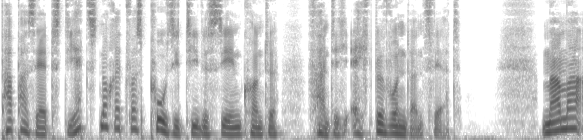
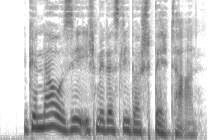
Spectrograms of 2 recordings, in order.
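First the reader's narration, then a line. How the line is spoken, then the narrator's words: Tired. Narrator (German): sagte sie müde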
